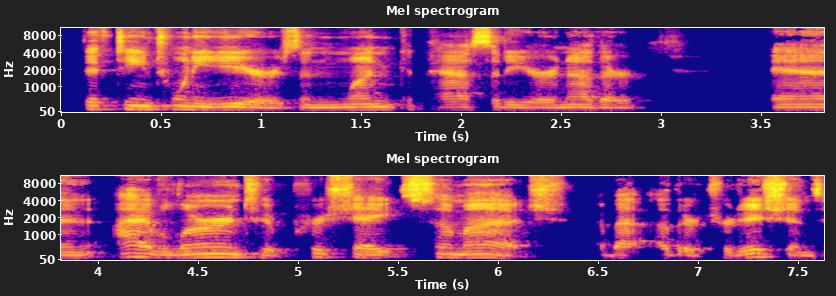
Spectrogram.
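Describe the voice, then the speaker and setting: A middle-aged man from Texas speaks in a thoughtful, unhurried way. He pauses with ums and circles back on his phrases as he works through an idea. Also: medium pitch, a bit bright, poor audio. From Texas, USA. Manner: thoughtful, many ums and restarts. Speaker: interfaith dialogue guest. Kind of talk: reflective conversation.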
